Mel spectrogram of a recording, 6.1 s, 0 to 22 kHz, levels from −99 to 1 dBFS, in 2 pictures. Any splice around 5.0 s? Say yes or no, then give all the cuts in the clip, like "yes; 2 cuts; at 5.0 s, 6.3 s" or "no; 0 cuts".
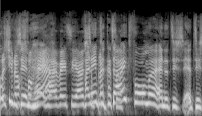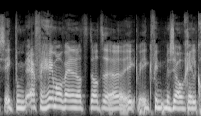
yes; 1 cut; at 5.0 s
